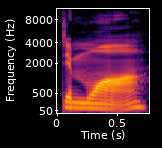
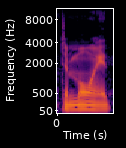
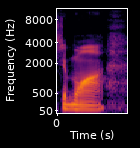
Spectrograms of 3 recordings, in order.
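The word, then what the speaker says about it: Deuxmoi: They did not hook up together, but apparently there were two other, according to Demois, I think that's how you say it. It's not Des Moines. I think it's Demois.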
